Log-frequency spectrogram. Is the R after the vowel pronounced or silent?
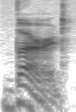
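pronounced. The R after the vowel is pronounced.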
